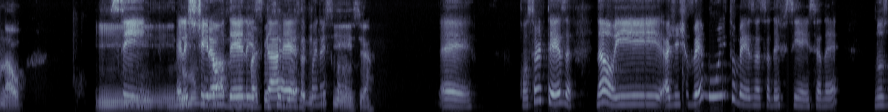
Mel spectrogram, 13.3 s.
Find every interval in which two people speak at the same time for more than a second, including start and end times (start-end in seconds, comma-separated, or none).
1.6-5.3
